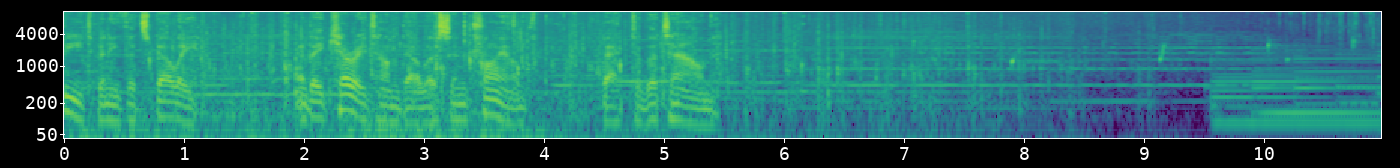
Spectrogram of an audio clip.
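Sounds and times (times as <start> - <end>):
speech: 0.0 - 1.3, 1.9 - 5.6
water dripping in a stone dungeon: 10.0 - 10.9.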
